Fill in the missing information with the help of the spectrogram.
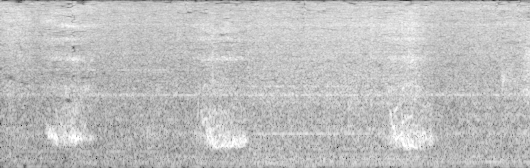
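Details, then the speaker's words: Girl with severe croup, early signs of hypoxia, marked respiratory effort and gross suprasternal retraction, intubated moments later: despite her effort the inspiratory stridor is quite soft, suggesting very tight obstruction. "despite her efforts to breathe the stridor is quite soft suggesting that the obstruction is very tight it's important to appreciate this point"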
